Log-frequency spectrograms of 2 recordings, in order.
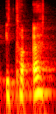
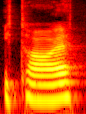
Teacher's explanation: Çünki itaət demirik, itaət deyirik. A səsi uzanmalıdır.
